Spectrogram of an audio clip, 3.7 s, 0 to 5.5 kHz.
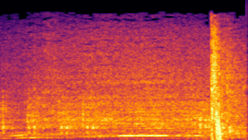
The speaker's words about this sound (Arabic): مدينة حماة، حي الحميدية، 25/1/2012. اطلاق نار كثيف على حي الحميدية واستمرار القصف على الحي اليوم الثاني على التوالي.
